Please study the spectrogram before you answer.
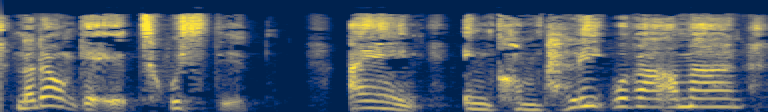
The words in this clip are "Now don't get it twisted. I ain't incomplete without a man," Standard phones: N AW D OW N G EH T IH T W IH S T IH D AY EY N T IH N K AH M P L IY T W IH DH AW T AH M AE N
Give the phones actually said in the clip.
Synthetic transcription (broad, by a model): N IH D OW N G EH T IH T W IH S T IH D AY EY N T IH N K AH M P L IY T W IH DH AW T AH M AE N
